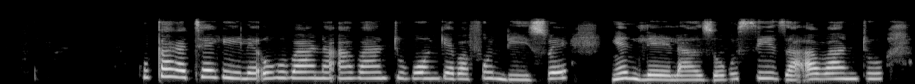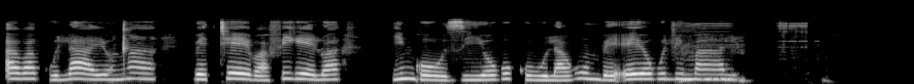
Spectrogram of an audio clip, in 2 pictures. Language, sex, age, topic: North Ndebele, male, 25-35, health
